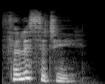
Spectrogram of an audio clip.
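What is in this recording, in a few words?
"felicity", British English, dictionary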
